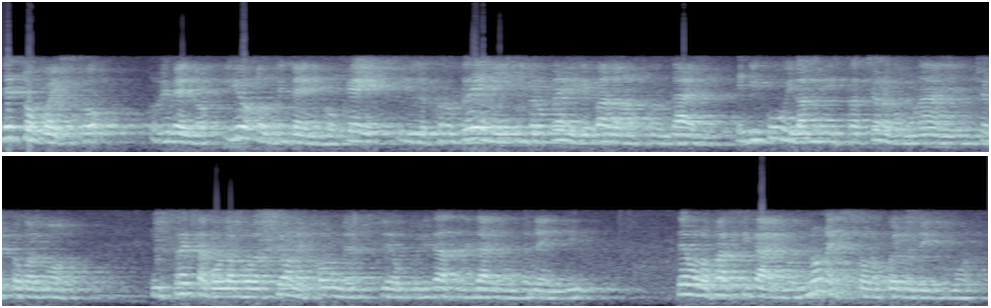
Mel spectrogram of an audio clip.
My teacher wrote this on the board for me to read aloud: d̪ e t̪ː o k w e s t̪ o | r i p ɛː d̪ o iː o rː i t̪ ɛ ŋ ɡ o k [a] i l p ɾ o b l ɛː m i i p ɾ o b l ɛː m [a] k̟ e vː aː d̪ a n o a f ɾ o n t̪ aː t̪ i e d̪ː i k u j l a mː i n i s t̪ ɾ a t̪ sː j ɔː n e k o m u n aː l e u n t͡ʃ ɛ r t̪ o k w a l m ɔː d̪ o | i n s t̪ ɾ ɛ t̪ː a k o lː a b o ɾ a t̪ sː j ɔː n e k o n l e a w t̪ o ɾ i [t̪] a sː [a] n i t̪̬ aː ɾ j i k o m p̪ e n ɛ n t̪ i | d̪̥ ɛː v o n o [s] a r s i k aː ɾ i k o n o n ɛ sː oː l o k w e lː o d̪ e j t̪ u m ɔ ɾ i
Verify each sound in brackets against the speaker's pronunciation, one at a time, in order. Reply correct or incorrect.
incorrect: e, incorrect: i, correct, correct, incorrect: f

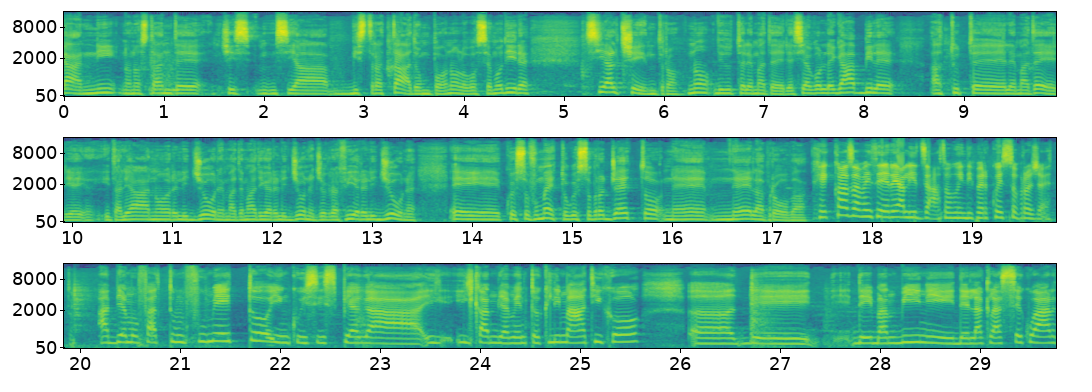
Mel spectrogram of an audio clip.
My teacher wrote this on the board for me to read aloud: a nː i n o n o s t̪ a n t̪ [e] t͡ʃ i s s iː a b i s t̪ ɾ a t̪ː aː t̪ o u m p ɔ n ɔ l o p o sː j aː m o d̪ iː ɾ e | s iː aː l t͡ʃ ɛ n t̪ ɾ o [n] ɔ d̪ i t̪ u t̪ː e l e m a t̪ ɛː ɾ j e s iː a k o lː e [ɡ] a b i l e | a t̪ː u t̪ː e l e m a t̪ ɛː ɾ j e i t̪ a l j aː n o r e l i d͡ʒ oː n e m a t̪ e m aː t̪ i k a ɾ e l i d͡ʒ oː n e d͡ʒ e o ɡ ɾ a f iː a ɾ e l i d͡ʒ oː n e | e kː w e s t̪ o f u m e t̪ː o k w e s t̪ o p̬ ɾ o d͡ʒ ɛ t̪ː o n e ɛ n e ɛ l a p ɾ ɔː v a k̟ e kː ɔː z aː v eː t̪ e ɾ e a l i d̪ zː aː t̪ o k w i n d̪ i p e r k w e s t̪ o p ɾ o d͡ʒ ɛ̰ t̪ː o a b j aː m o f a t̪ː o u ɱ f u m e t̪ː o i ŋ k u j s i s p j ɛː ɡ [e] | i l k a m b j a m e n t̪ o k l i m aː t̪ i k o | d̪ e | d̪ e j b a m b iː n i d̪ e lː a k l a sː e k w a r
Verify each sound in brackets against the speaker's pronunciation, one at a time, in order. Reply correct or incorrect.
correct, correct, correct, incorrect: a

